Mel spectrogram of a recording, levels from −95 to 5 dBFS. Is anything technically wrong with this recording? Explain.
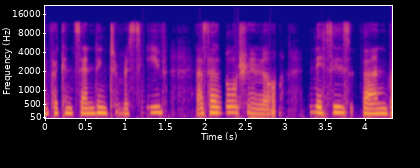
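Yes. Repeated packet loss (robotic sound) runs from 0.89 s to 4.12 s. Over this stretch the stream keeps dropping short pieces of audio, in more than forty separate gaps, the longest about 60 ms. Each hole is papered over by stretching the last good sound forward, so roughly 29% of the span is synthetic fill. The speech comes out choppy, with fragments missing. The call path's band limit near 12 kHz fits an Opus link.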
